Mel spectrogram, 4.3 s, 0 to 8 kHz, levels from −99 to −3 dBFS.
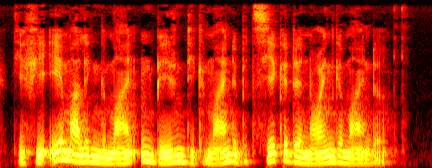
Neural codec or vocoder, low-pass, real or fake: none; 7.2 kHz; real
